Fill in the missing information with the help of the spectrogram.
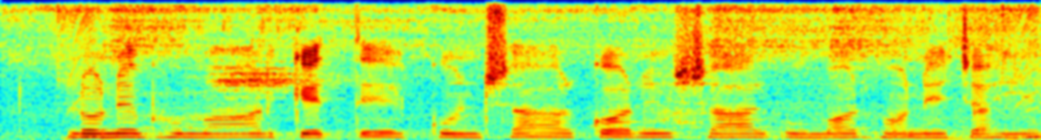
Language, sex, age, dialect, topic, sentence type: Magahi, female, 18-24, Northeastern/Surjapuri, banking, question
